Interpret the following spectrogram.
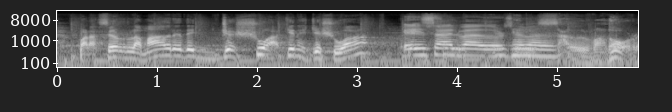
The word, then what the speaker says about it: Yeshua: ¿Qué quiere decir Yeshua?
